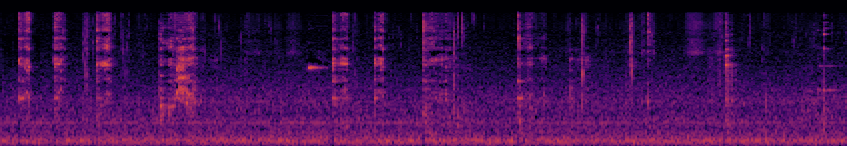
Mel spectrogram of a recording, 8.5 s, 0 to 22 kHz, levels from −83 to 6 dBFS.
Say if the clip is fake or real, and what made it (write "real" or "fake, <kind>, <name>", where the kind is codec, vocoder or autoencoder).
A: real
